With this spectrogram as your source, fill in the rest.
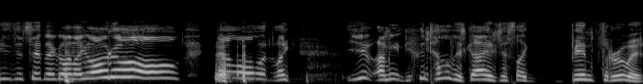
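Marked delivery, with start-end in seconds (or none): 0.9-2.7 put-on terror, much higher, louder and slower. Describing a passenger at the ship's prow in goggles, acting out terror.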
